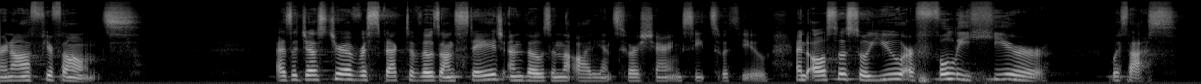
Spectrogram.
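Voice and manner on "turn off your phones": stern parental mom voice. Asking the audience to turn off phones: mom voice. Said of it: "This is my mom voice now".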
